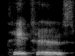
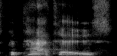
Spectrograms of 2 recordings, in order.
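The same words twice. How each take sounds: First: "Potatoes" said as "po-TAY-toes"; "Potatoes" with a long A, as in day. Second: "potatoes" said slowly as "po-TAH-toes"; slow, soft "potatoes" with an AH in the middle. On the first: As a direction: say "Potatoes" with an AY in the middle. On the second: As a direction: say "potatoes" with an open A, drawn out. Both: Shown as a demonstration. Contrasts two pronunciations of potato.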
